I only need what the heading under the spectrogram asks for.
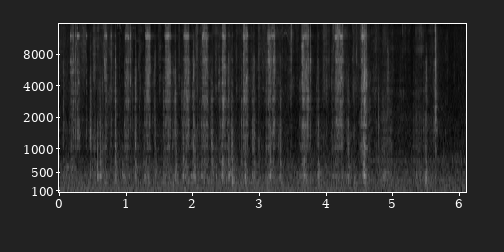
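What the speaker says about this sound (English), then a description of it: "We're going to remove that bolt." Ratcheting clicks from a wrench loosening a 10mm bolt on the coolant reservoir of a 2003-2007 Honda Accord, a rapid run of close, crisp mechanical ticks with a few louder clacks near the end.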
